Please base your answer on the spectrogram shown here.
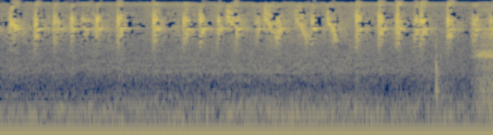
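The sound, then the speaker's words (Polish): Chaffinches singing outdoors: many rapid, high, bright chirps repeated in a quick, even stream, fairly faint over a steady low background rustle. “Pięknie to wszystko nagrane było. Dodajmy, że ten dźwięk ptaszków zawdzięczamy panu Tomaszowi Ogrodowczykowi, który zarejestrował je.”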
